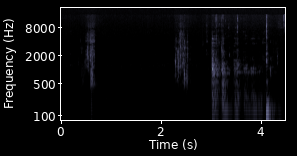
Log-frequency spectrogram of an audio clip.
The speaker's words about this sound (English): That being said, diving on into our story more so, and let me get a little swiggity swig here.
